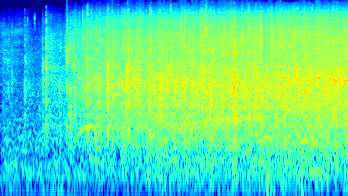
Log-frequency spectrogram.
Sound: audience applauding

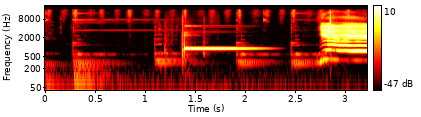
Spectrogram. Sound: bell rings

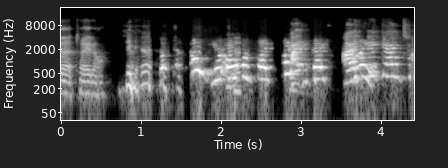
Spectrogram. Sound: laughing

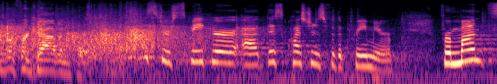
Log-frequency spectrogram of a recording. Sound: applause

